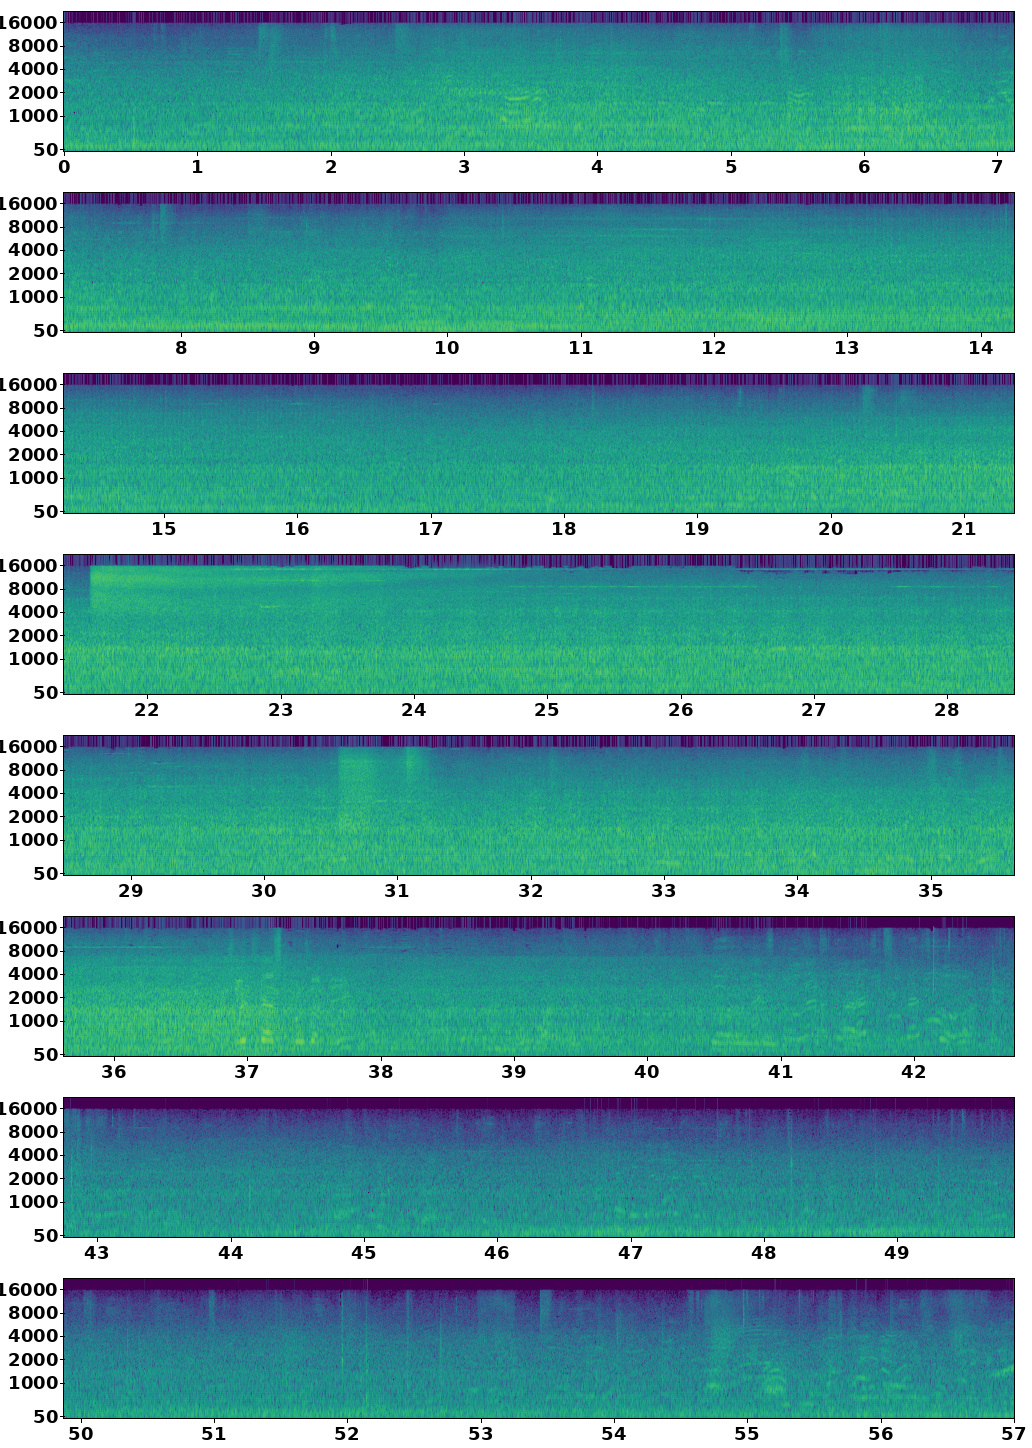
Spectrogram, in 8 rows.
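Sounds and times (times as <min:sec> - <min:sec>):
heavy street traffic: 0:00.0 - 0:57.0
large vehicle engine running: 0:00.4 - 0:40.5
loud air hiss: 0:21.6 - 0:23.8.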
